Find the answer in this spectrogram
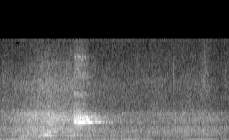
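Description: A steady low engine-like hum, like a motor vehicle running close by. It eases a little in the middle and swells again near the end.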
